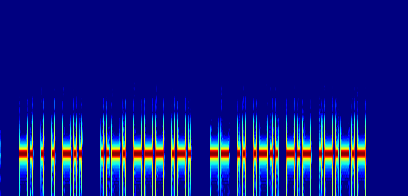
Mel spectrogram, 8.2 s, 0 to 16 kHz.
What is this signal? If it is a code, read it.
Morse code, heard as a keyed tone, about 22 wpm, 700 Hz. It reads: NEED FOR MILK.
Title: Sentences from Top 1500 Words 22wpm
